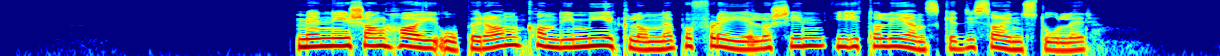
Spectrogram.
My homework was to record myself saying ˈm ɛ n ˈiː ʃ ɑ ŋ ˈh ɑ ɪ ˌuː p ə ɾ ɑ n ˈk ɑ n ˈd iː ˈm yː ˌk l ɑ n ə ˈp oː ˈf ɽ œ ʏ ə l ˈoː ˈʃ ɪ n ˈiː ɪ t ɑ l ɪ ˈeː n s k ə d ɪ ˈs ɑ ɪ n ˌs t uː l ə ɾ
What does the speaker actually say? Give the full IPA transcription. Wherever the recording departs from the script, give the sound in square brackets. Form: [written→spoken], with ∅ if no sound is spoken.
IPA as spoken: ˈm ɛ n ˈiː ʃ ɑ ŋ ˈh ɑ ɪ ˌuː p ə ɾ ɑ n ˈk ɑ n ˈd iː ˈm yː ˌk l ɑ n ə ˈp oː ˈf ɽ œ ʏ ə l ˈoː ˈʃ ɪ n ˈiː ɪ t ɑ l ɪ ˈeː n s k ə d ɪ ˈs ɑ ɪ n ˌs t uː l ə ɾ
